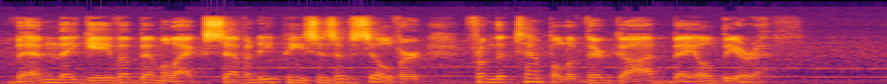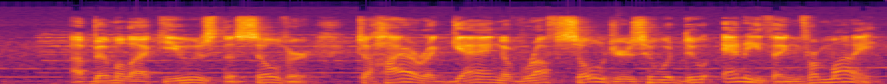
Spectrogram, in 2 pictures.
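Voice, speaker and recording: A man reads scripture narration in an even, measured storytelling voice. His pitch sits in the middle range for a man. A music score runs under the whole reading.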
